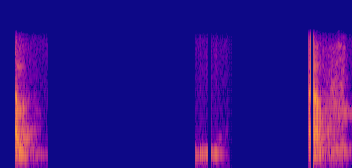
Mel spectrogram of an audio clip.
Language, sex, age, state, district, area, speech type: Sanskrit, male, 30-45, Karnataka, Uttara Kannada, rural, conversation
